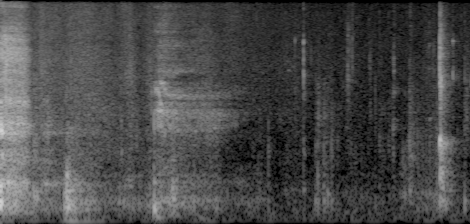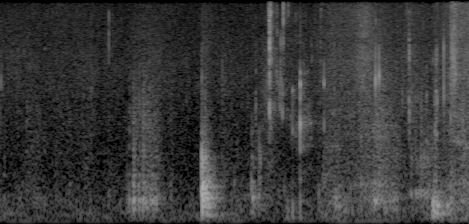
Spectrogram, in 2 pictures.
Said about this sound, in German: Guck mal, er steht jetzt auf. Er steht jetzt auf und muss husten.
